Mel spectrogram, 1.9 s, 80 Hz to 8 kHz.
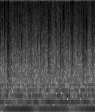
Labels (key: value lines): label: biophony, midshipman
recorder: SoundTrap 500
